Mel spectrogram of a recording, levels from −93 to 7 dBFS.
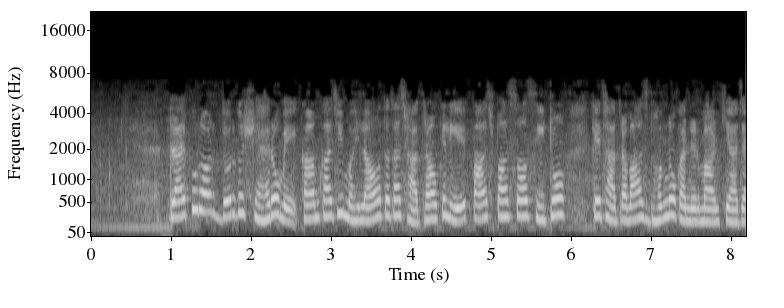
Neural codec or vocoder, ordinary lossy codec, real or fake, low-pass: autoencoder, 48 kHz, 128 numbers a frame, DAC-VAE, trained on Japanese speech; none; fake; 7.2 kHz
